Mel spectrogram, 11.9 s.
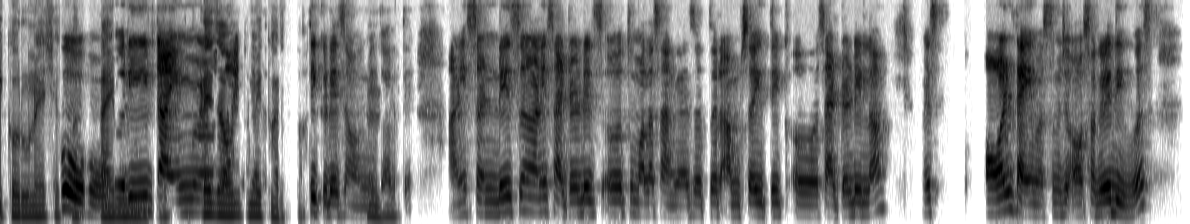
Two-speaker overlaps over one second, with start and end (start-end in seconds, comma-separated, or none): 0.6-2.7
